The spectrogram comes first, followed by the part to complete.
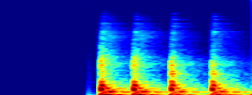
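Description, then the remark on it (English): Four firm knocks on a great oaken door to a headmistress's office, evenly spaced, each with a deep, resonant thud. No voices accompany them. “There came a knock upon the great oaken door that had been Dumbledore's”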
